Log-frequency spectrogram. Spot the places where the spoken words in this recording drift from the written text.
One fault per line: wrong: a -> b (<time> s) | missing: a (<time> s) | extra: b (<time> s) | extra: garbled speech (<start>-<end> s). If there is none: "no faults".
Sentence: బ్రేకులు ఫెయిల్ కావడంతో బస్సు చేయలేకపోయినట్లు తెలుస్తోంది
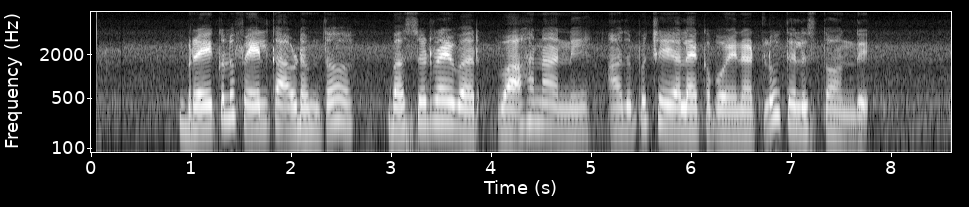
extra: డ్రైవర్ వాహనాన్ని అదుపు (3.4 s)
